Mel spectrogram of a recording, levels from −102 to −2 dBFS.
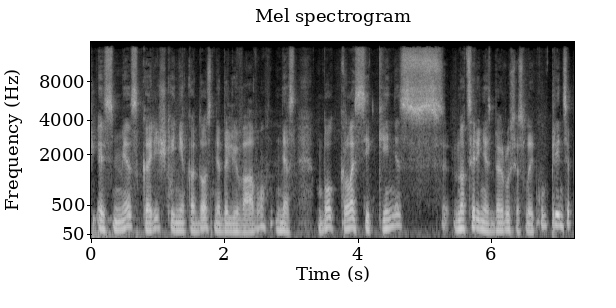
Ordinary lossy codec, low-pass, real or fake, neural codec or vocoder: MP3, 96 kbps; 14.4 kHz; fake; vocoder, 44.1 kHz, 128 mel bands every 512 samples, BigVGAN v2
